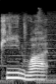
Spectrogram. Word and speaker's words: quinoa: Quinoa, pronounced quinoa, is a nutritional all-star that belongs in your weight loss plan.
